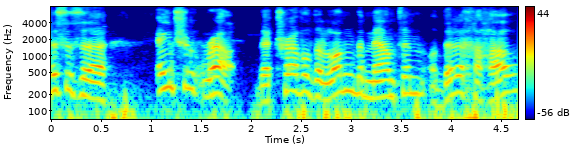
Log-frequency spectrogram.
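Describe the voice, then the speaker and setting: A man speaks at a moderate pace. Noticeable background noise sits behind him. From Israel (Gush Etzion). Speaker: tour guide. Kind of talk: guided tour. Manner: enthusiastic.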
